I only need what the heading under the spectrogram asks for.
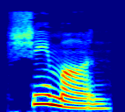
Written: ximon

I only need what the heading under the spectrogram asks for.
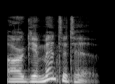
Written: argumentative

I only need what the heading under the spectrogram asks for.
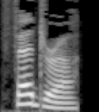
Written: phedra

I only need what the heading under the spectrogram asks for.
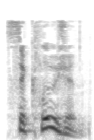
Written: seclusion

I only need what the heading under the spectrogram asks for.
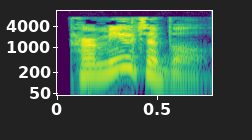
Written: permutable

